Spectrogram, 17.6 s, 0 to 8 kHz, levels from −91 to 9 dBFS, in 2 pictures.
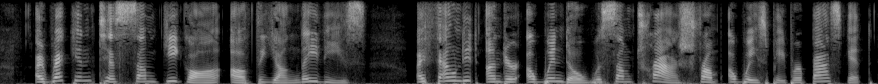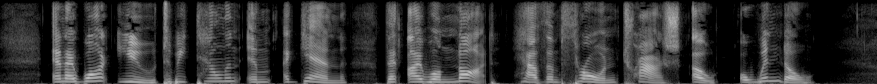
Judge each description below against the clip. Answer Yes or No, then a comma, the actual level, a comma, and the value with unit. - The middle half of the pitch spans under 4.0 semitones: No, wide, 5.5 semitones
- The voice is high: Yes, very high, 250 Hz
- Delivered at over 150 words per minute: No, average, 145 wpm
